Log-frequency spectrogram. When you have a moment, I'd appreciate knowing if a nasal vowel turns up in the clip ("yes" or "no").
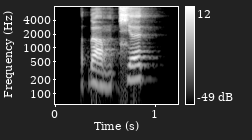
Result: no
